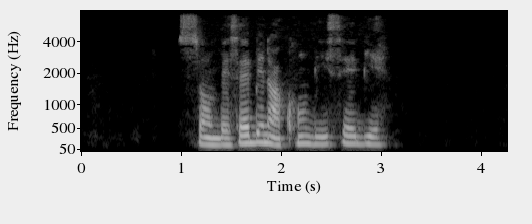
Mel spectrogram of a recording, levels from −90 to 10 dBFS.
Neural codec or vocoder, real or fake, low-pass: none; real; 7.2 kHz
